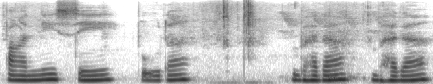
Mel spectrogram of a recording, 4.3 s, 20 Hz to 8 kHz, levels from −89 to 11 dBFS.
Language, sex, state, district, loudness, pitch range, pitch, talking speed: Hindi, female, Bihar, Patna, -17 LUFS, 165-185 Hz, 170 Hz, 70 wpm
